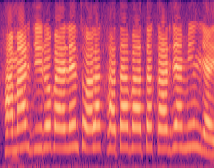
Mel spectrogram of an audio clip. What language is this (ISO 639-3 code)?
bho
